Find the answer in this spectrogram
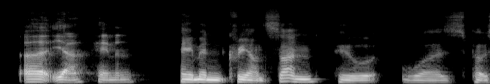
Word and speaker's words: Haemon: Is that the correct pronunciation? Yeah, Haemon.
